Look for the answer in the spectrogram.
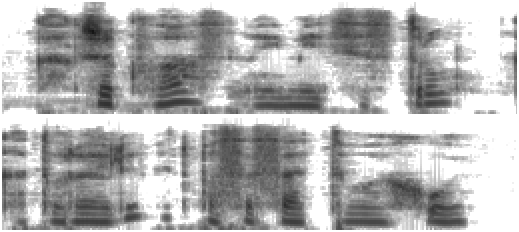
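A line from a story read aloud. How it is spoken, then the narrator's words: Soft, smiling, sensual voice. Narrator (Russian): Она мягко улыбнулась и эротично произнесла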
